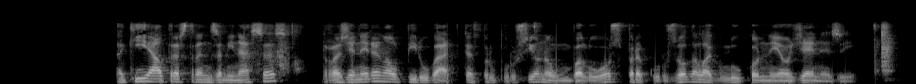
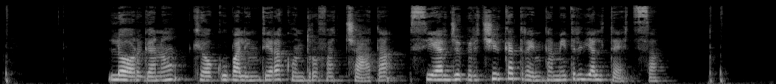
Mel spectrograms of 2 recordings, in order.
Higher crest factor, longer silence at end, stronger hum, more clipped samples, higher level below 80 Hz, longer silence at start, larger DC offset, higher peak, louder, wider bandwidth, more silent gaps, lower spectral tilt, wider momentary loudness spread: about the same, 20 dB vs 20 dB; second, 0.2 s vs 0.5 s; neither; neither; about the same, -58 dBFS vs -60 dBFS; first, 1.15 s vs 0.05 s; neither; second, -10 dBFS vs -6 dBFS; second, -29 LUFS vs -24 LUFS; second, 8 kHz vs 17 kHz; first, 8.61-8.73 s vs none; about the same, -3.5 dB/octave vs -3.5 dB/octave; about the same, 9 LU vs 10 LU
